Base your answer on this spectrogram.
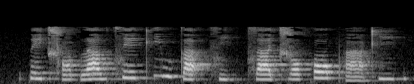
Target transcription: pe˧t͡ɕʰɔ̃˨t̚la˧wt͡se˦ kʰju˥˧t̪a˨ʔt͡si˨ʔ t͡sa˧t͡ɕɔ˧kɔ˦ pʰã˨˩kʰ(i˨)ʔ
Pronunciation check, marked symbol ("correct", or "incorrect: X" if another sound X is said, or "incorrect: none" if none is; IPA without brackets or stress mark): incorrect: i˦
